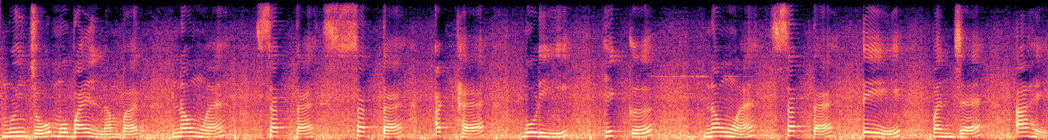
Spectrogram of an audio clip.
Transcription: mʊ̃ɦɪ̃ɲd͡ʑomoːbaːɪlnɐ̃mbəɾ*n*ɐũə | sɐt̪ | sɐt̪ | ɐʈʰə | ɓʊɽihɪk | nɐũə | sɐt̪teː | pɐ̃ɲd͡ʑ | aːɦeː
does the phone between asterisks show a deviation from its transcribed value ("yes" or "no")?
no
